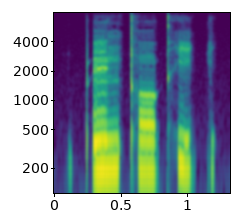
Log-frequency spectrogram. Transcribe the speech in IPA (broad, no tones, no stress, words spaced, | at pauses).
pʼɛ̃ŋ tʰɔkʰik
